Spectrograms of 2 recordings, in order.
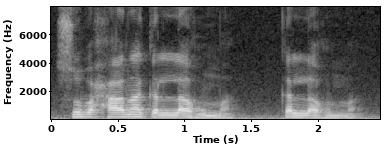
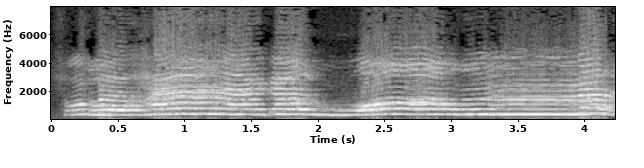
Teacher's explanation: ایک الف کے برابر لمبا کریں اور اللہ کے لام کو موٹا کریں گے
